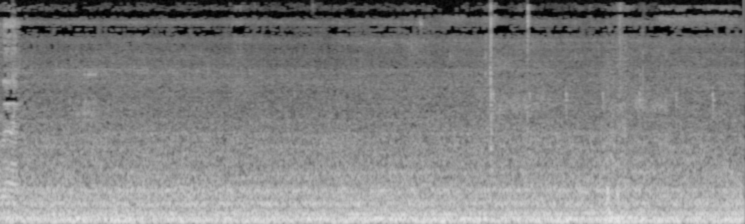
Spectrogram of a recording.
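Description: A car engine hums and tyres rumble steadily on the road inside a moving car.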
